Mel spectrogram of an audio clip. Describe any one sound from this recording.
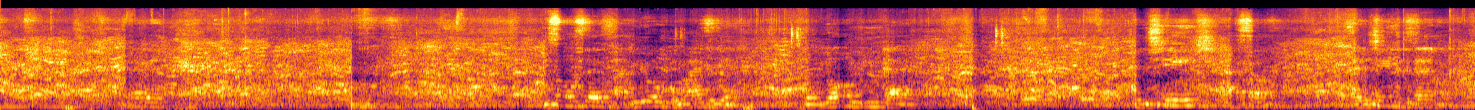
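A large crowd murmurs in the background.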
